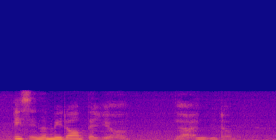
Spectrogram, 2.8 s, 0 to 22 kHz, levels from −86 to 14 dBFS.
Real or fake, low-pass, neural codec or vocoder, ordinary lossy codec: fake; none; codec, 16 kHz, 0.8 kbps, ZipCodec; none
